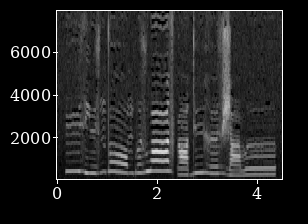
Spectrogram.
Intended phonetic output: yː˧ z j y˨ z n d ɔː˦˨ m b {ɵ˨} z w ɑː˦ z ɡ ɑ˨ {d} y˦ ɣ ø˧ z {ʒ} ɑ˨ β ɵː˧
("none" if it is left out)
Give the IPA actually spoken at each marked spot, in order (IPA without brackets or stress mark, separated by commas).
ɵ˧, d, ʒ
